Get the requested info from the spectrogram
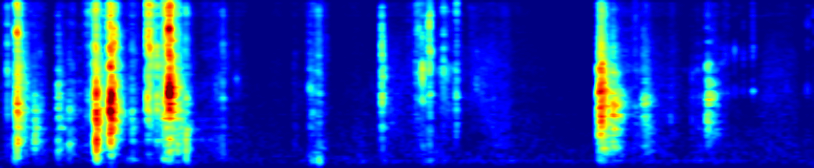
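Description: A blister-carded Matchbox die-cast car being opened: plastic blister and cardboard card crackling and tearing in several short bursts, the loudest at the start and another near the end.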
